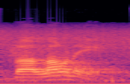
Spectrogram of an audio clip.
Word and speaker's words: bologna: It's baloney. That's spelled B-O-L-O-G-N-A. Baloney, pronounced.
